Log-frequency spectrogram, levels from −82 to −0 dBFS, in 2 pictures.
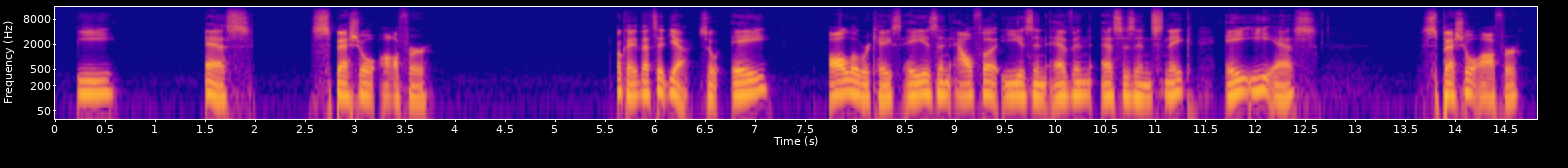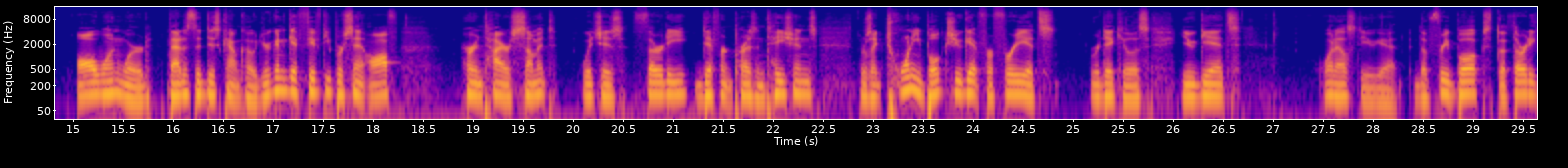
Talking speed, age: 150 wpm, 20-39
